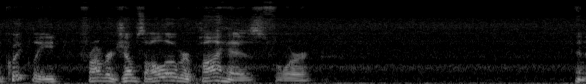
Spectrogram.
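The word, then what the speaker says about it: Pagés: Pages as a strike pz is how you say his name I'm sorry it's a g not a j so I didn't know it was pz I've been calling him Pages pz second Pitch high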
